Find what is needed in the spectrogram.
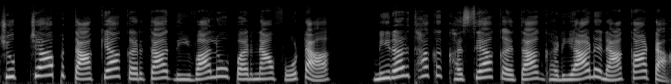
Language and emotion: Gujarati, neutral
